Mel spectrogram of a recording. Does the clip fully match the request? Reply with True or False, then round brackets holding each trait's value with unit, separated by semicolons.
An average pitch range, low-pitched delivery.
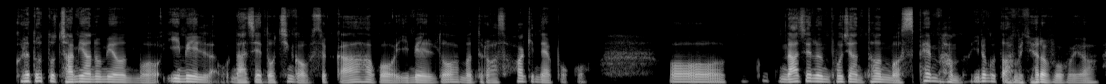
True (4.6 semitones; 115 Hz)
